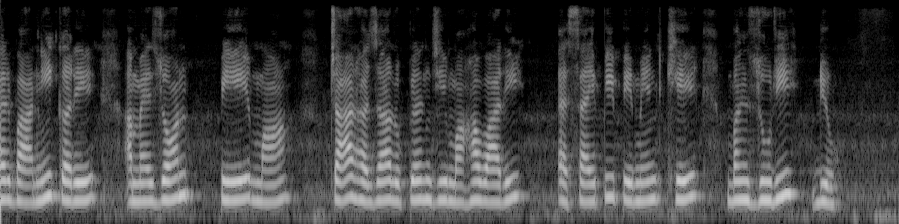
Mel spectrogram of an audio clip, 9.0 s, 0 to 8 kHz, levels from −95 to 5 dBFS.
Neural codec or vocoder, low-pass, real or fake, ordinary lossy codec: codec, 16 kHz, 16 kbps, FunCodec, trained on LibriTTS, 50 frames a second; 7.2 kHz; fake; none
